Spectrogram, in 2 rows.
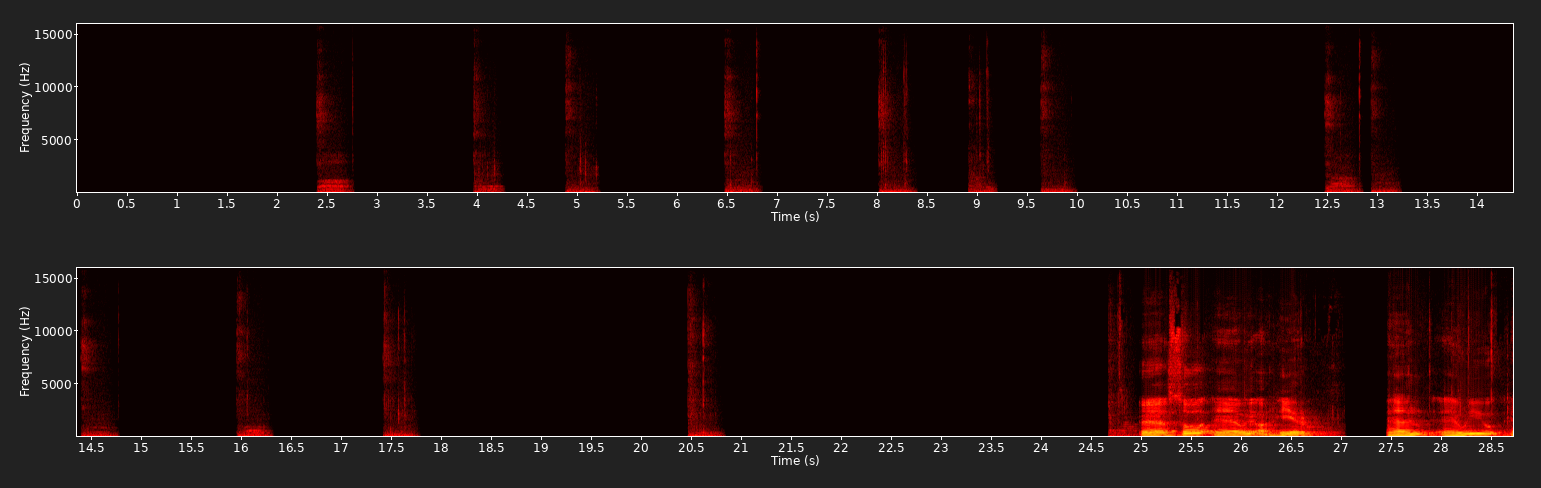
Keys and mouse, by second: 4.1 z, 4.3 z, 5.0 z, 5.5-9.0 drag, 9.0-10.9 middle drag, 9.5-11.5 right drag, 10.0-12.1 drag, 12.8-14.8 right drag, 13.3-15.0 drag, 15.0 z, 15.5 z, 15.8-17.7 right drag, 16.3-18.2 drag, 17.6 z, 18.2 Tab, 18.2 z, 21.3 Tab, 22.7 z, 24.6 a, 27.0 a, 27.4 a, 28.1 b.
